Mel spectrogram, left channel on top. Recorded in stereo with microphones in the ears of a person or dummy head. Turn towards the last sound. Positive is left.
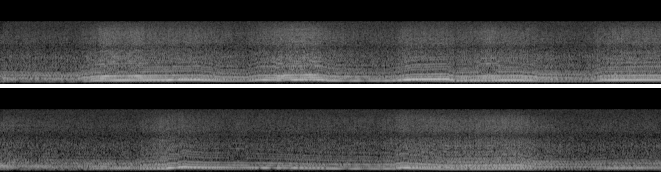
No sound to turn to.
